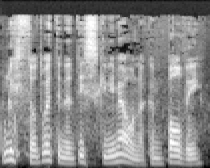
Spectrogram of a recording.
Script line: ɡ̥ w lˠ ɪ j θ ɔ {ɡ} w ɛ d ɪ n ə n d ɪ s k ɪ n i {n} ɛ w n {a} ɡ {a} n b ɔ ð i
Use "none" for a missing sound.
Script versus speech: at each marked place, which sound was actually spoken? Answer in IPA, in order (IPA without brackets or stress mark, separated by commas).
d, m, a, ə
